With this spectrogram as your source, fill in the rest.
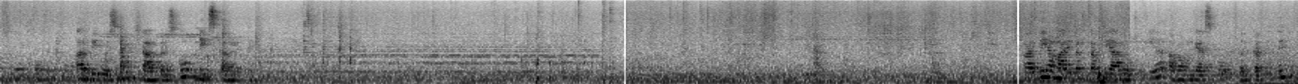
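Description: A woman talks calmly nearby.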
